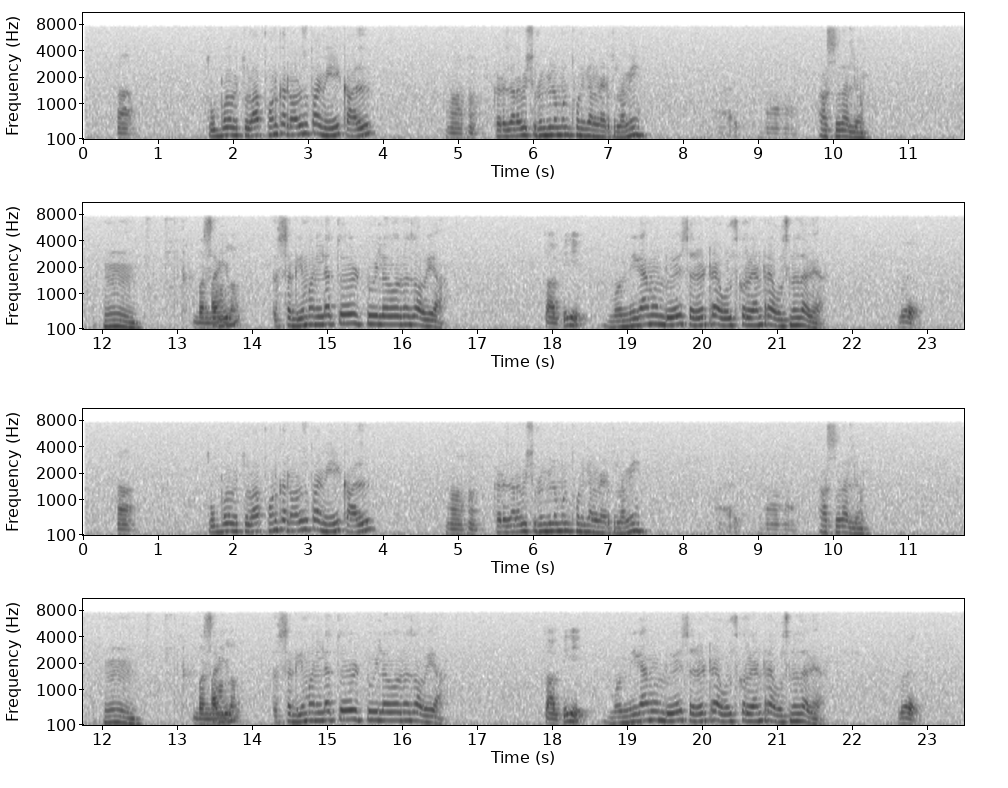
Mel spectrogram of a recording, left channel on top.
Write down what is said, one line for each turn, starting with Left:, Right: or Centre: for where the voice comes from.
Right: हा.
Left: तू ब तुला फोन करणारच होता आम्ही काल.
Right: हा हा.
Left: खरं जरा विशरून गेलो म्हणून फोन केला नाही रे तुला मी.
Right: अरे हा हा.
Left: असं झाल हम्म
Right: बंडा
Left: सगळी
Right: म्हणला
Left: सगळी म्हणल्या तर टू व्हीलर वरनं जाऊया.
Right: चालतय की.
Left: मग मी काय म्हणतोय सगळ ट्रॅव्हल्स करूया आणि ट्रॅव्हल्स न जाऊया.
Right: बरं.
